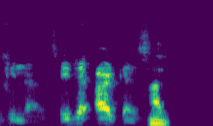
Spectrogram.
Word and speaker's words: Arkansas: Se dice Arkansas. Arkansas. Sin la S final, sí. Vale, No me preguntes el por qué. Yo he aprendido a pronunciarlo así porque cuando decía Arkansas no me entendía.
